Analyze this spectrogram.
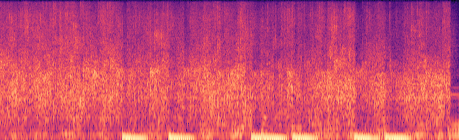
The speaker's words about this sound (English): A round of applause for our panel.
